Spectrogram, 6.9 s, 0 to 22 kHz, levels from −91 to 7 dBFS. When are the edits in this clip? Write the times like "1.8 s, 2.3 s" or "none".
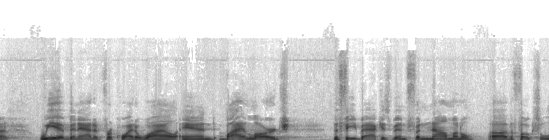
2.7 s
